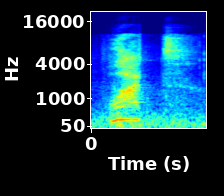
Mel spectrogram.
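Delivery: high rising surprised what. Real, not acted. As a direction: ask it in high disbelief. Surprised reaction to a find.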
